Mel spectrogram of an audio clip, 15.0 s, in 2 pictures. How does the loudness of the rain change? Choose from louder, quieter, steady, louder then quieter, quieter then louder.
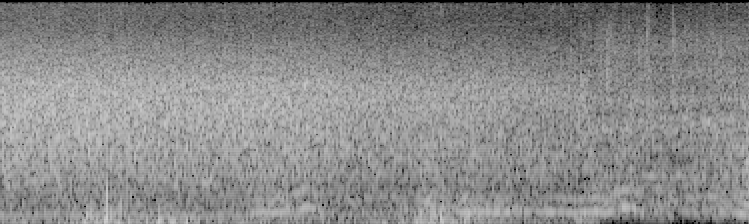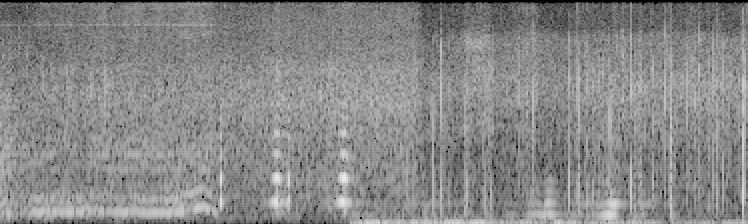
quieter then louder.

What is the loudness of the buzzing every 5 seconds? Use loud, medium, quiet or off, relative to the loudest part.
medium, medium, loud.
